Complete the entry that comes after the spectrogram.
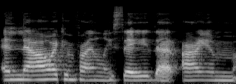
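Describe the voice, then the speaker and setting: A woman's medium-pitched, a normal speaking voice at a moderate pace. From California. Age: 30s. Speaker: nurse and host's wife. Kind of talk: casual chat.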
